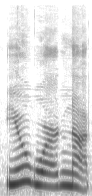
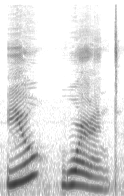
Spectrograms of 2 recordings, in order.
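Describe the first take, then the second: First: Were and not are said as two full words. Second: Were and not are joined into one syllable.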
